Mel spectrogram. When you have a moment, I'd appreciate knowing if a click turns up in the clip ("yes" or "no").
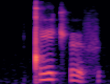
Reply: yes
